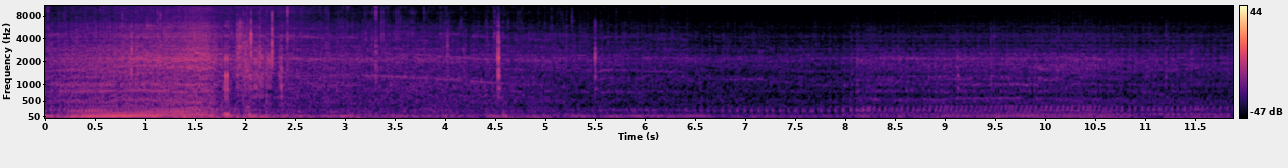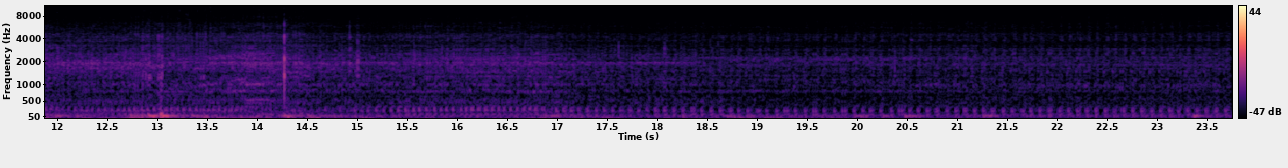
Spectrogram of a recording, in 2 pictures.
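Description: Yamaha Grizzly 700 ATV's single-cylinder engine running on a wet gravel trail, loudest in the first couple of seconds and then easing off to a lower steady level. A few sharp clicks come through, about four seconds in.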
